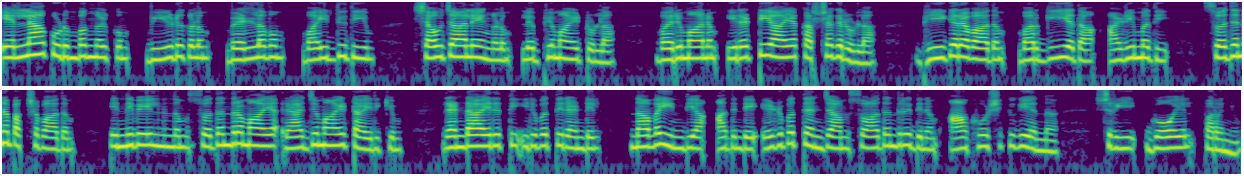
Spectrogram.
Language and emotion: Malayalam, neutral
